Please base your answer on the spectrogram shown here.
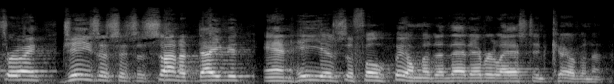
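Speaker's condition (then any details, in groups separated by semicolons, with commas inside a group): No condition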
